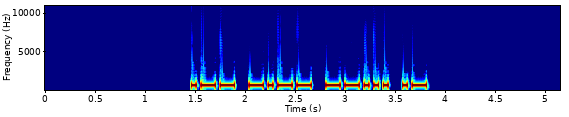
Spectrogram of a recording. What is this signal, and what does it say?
Morse code, heard as a keyed tone, about 25 wpm, 700 Hz. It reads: WY7A
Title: USA Call Signs - 4 Characters - Repeated 3x - 25wpm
